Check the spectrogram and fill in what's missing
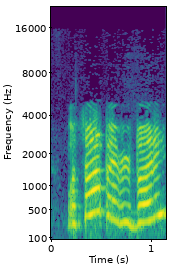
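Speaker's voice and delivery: goofy, silly put-on voice pitched way up high. Greeting listeners at the start of an episode: put-on silly higher voice. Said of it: "why did we all just go into a silly higher voice?".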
